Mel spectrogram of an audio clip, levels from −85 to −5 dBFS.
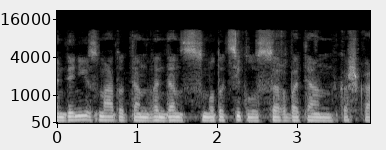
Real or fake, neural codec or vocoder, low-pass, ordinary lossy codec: real; none; 10.8 kHz; AAC, 32 kbps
